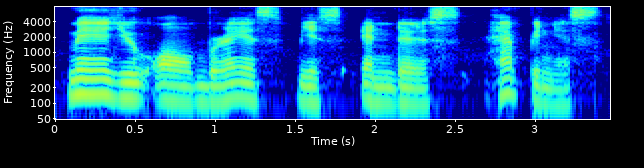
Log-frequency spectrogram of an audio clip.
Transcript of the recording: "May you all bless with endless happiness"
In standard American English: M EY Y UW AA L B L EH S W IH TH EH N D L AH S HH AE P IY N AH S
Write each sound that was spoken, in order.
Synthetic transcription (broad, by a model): M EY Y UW AA L B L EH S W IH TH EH N D AH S HH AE P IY N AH S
